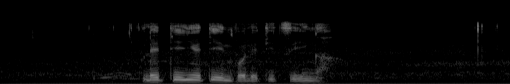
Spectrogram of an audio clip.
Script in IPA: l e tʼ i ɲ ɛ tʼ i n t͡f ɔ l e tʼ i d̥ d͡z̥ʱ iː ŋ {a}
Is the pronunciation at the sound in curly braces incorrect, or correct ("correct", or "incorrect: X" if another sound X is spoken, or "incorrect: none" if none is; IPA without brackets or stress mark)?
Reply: correct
